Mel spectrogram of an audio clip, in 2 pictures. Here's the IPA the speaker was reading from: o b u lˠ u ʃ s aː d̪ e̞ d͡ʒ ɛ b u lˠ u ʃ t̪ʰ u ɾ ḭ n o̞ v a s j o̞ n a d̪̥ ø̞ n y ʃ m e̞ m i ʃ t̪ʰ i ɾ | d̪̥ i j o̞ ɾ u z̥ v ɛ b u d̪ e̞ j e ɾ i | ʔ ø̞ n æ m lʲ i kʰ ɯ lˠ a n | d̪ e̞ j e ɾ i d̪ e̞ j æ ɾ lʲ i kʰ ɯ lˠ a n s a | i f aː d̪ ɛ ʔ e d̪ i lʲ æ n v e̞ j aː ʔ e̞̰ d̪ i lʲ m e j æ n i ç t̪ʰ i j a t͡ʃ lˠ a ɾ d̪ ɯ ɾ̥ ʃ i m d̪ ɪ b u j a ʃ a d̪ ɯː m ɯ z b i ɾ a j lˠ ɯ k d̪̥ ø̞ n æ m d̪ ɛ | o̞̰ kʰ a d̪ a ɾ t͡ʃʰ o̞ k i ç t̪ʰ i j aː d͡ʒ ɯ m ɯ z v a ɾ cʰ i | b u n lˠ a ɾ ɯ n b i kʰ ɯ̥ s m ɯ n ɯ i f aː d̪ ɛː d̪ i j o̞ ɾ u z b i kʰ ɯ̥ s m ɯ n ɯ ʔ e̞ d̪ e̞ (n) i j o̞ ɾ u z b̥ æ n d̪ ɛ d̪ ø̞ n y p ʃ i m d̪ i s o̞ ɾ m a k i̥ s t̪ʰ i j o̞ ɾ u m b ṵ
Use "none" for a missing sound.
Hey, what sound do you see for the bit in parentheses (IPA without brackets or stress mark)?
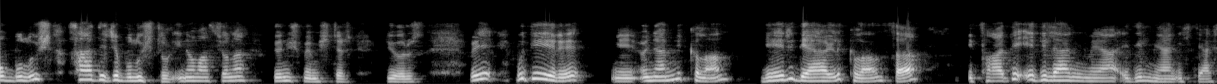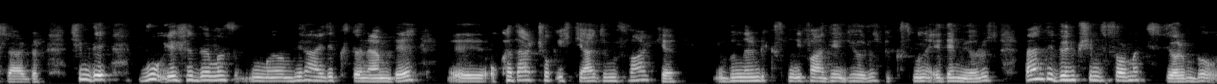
m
